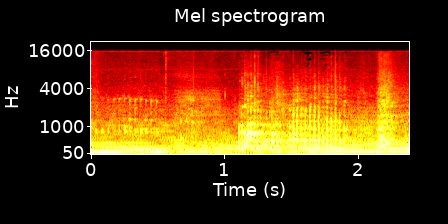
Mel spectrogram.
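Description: A lion growling, a rough call that starts about a second in and lasts most of a second, over low sustained film-score music.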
